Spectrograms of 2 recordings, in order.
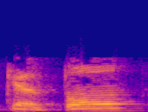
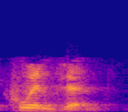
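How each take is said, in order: First: The name is said with a French pronunciation. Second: The name is said with a British pronunciation. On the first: "the real French pronunciation is" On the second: "in the U K, they say"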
